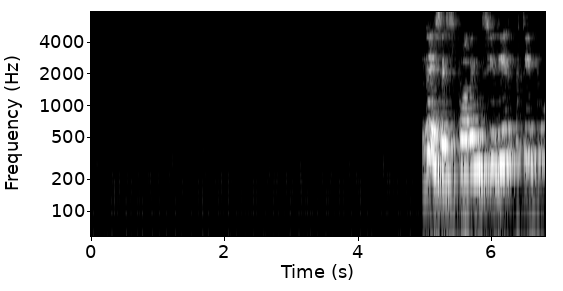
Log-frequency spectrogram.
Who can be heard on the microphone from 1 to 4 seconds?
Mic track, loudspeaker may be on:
neither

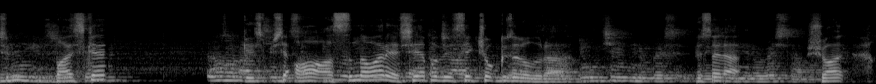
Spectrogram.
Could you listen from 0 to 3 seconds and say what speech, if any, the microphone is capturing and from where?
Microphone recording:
both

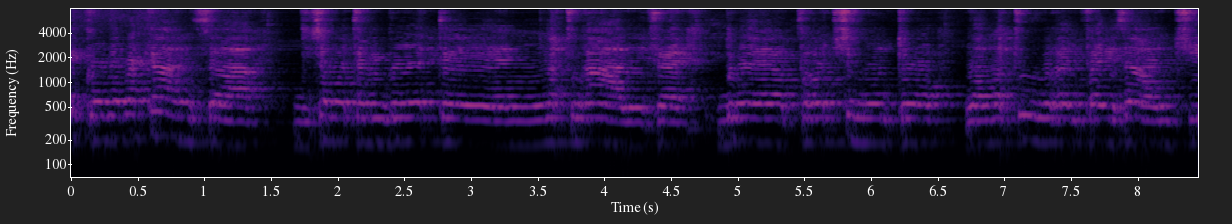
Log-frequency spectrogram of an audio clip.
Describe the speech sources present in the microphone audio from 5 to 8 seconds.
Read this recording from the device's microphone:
echo only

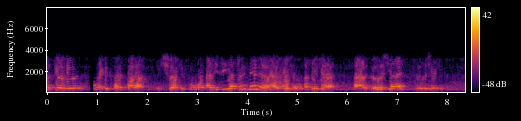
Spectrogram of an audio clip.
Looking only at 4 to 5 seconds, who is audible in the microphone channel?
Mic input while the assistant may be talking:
both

